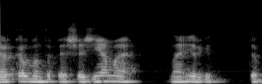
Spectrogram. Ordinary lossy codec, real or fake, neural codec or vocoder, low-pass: MP3, 96 kbps; real; none; 10.8 kHz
